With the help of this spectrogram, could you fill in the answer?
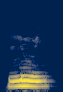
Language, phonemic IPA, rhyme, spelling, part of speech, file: French, /nuj/, -uj, nouille, noun, Fr-nouille.ogg
- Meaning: 1. noodle (string or strip of pasta) 2. dumbhead 3. cock, dick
